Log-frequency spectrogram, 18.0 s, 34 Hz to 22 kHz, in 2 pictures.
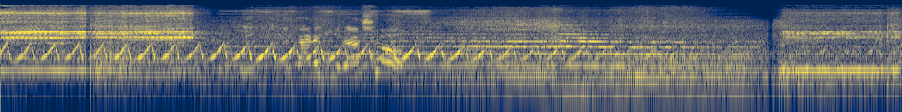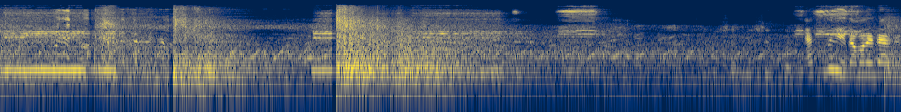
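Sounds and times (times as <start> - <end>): fireworks bangs: 0.0 - 2.0, 7.6 - 14.1
emergency vehicle siren: 0.0 - 18.0.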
